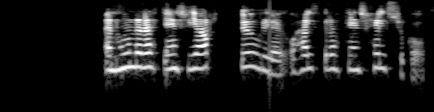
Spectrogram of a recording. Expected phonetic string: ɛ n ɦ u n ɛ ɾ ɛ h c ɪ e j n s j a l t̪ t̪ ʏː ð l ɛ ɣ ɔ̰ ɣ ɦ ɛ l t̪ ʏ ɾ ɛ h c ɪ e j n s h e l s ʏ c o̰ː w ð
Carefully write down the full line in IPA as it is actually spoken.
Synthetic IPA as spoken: ɛ n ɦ u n ɛ ɾ ɛ h c ɪ e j n s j a ɾ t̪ t̪ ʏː ɣ l ɛ ɣ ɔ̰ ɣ ɦ ɛ l t̪ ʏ ɾ ɛ h c ɪ e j n s h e l s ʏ k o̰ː w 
